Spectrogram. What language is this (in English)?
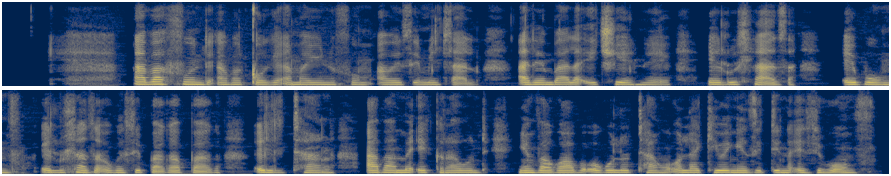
North Ndebele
